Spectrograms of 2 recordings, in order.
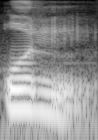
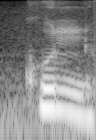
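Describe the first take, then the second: First: It begins with a deep q from the throat. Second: It begins with a plain front k sound. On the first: The speaker calls it right. "ഇങ്ങനെ തന്നെ ഉച്ചരിക്കണം" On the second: The speaker calls it wrong. "ഖാഫിന് പകരം കാഫായി പോകാൻ ... പലരും അങ്ങനെ ഓതാറുണ്ട്"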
